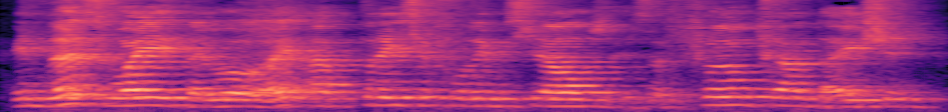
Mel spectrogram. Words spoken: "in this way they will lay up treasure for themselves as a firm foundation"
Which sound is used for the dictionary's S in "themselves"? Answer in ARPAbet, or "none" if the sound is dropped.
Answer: S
